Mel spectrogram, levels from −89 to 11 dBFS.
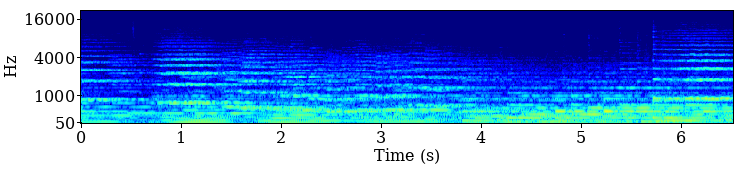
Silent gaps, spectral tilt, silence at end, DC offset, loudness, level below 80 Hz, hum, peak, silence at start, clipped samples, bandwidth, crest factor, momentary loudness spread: none; -6.5 dB/octave; 0 s; under 0.1%; -39 LUFS; -48 dBFS; none; -22 dBFS; 0 s; under 0.1%; 15 kHz; 14 dB; 8 LU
